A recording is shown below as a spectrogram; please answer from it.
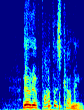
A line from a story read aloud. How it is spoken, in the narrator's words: cried the two young Cratchits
